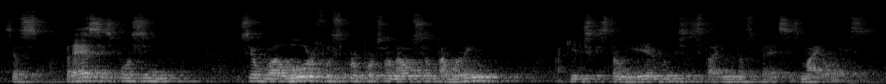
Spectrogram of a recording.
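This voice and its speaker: A man's voice: medium pitch, measured pace, warm tone, a little hiss or hum. A man with a Brazilian Portuguese accent giving a spiritist doctrinal lecture, posing rhetorical questions and repeating phrases for emphasis. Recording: echoey hall, speaker far from mic.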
